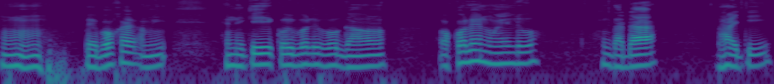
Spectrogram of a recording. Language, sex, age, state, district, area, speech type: Assamese, male, 18-30, Assam, Sivasagar, rural, spontaneous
